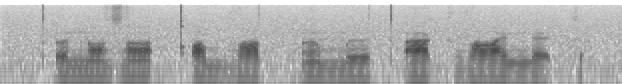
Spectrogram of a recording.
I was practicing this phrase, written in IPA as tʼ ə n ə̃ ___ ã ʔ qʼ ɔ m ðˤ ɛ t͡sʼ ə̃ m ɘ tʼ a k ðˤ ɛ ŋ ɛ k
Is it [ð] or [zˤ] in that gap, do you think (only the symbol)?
zˤ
